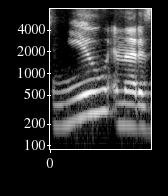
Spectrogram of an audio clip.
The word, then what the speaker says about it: mu: everybody do that yourself i got that my population mean is 19.75 you guys remember that this is pronounced mu and that is not an m that's like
